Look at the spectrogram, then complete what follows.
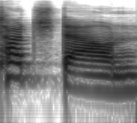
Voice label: "touchdown", female

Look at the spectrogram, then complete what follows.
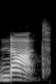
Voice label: "not", female

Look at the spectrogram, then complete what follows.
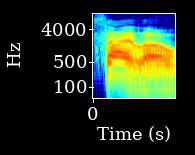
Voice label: "silo", female

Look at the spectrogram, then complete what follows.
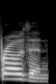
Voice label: "frozen", female

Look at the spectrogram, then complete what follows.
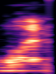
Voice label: "one", robot vox

